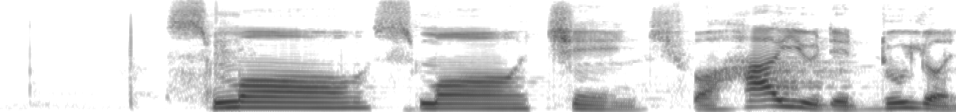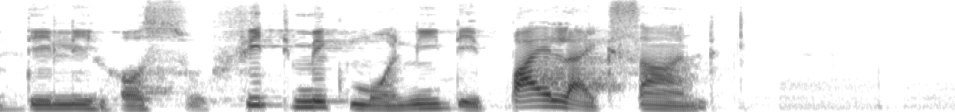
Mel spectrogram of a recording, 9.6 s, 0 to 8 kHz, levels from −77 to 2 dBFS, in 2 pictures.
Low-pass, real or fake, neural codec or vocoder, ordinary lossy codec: none; real; none; none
